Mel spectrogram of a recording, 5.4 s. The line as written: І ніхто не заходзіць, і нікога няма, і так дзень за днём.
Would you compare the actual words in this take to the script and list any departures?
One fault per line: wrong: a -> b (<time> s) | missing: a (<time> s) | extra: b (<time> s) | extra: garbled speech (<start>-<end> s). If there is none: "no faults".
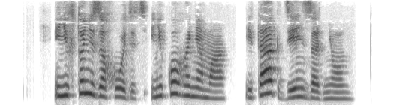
no faults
